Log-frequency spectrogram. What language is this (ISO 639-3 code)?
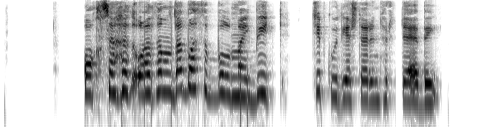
bak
